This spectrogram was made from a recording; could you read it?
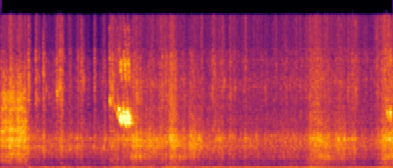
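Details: Carbureted drag car at Cincy Street Nights, run after checking float level and leaks, before checking ignition timing: loud, deep rumble with throttle blips, no popping, coughing or misfire; runs cleanly.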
